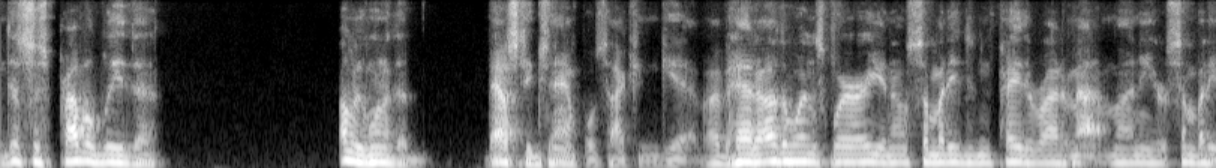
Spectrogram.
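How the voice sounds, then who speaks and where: A man speaks at medium pitch. His pace is very fast. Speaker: commission applicant, attorney. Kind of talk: interview. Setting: meeting room, far from listener. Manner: loud. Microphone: far from the mic.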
